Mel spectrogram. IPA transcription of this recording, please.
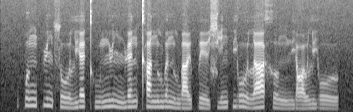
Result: p ɤ˥ ŋ p y˥˩ n s o˨˩ ʊ̯ l j ɛ˥˩ kʰ u˧˥ n̪ y˥˩ n n̪ ɥ ɛ˥ n kʰ a˥ n l w ə˥˩ n l w a˧˥ ɪ̯ p e˨˩ ɪ̯ ɕ i˥ n p j o˥˩ ʊ̯ l ä˥ x ɤ˨˩ ŋ n̪ j ɑ˧˥ ʊ̯ l j o˥˩ ʊ̯

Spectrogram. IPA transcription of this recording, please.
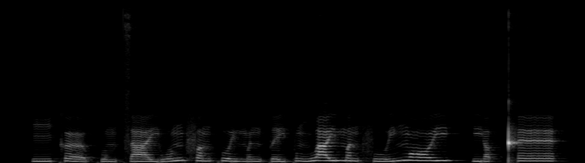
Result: iː˨˧ k œː˨˩ kʷ ɐ˨ m t͡s aː˨ j w ʊ˥ ŋ f ɐ˨˧ m kʷ ɐ˨ j m ɵ˨ n p e˨˧ j p ʊ˨˥ ŋ w aː˥ j m ɐ˧ n f uː˨˥ j ŋ ɔː˥ j | j ɐ˨ p̚ kʰ ɛː˧

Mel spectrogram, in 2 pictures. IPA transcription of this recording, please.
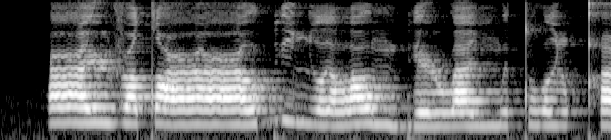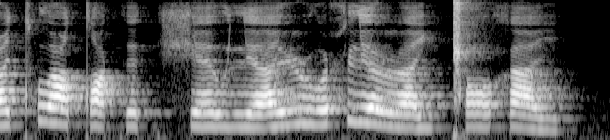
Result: ʕ e ɭ vʲ ɛ tˤ o ʕ ɯ ʕ ɤ bʲ e ʎ ɔ i̯ lˠ ɤ m bʲ ɛ ɭ w a i̯ m ɯ t w ɔ ʎ qʰ i tʰ o i̯ tˤ a k ɛ k ʃ ɛ u̯ lʲ a i̯ ɭ u ħ lʲ a ɭ a ʎ ǁ ɔ x a i̯

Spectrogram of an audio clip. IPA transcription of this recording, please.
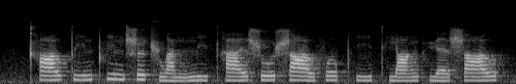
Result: kʰ ɑ˧˥ ʊ̯ t̪ i˧˥ n pʰ i˥˧ n ʂ ɻ̩˥˩ ʈ͡ʂ w a˩ n n̪ i˧˥ t̪ʰ a˧˥ ɪ̯ ʂ u˧˥ ʂ ɑ˥˩ ʊ̯ f ɤ˥ pʰ i˧˥ t̪ʰ j ɑ˧˥ ŋ pʰ ɥ ɛ˨˩ ʂ ɑ˧˥ ʊ̯

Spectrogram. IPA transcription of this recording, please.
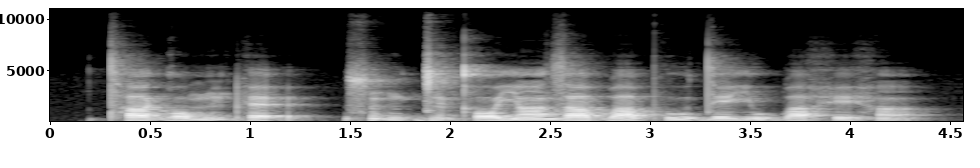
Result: tʰ ä˦ ɡ ɔ˨ m ĩ˦˨ pʰ ɛ˦ ʔ | s ũ˦˨ ŋ ɪ˦ ʔ d͡ʑ ã˦˨ kʰ ɔ˦ j ã˦ z ä˦ b ä˨ pʰ u˨ d e˨ j u˦ b ä˨ h e˨ h ã˦˨

